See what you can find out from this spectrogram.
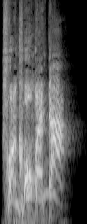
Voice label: attack, zh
